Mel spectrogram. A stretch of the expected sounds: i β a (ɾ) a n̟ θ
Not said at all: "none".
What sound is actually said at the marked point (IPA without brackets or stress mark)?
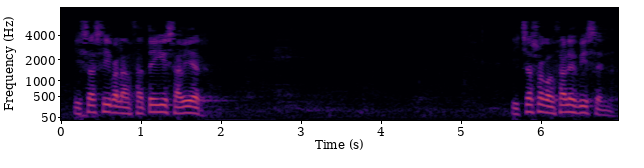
l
